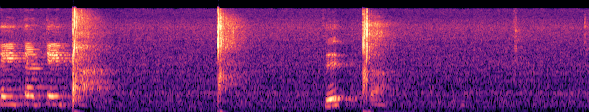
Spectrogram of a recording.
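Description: Single hand claps keeping the tala for a Bharatanatyam Allaripu, three sharp claps about a second apart. The end of a chanted line of rhythm syllables comes at the start, and a short chanted syllable falls between the second and third clap.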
